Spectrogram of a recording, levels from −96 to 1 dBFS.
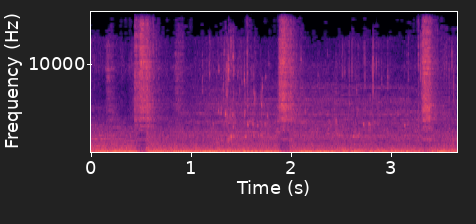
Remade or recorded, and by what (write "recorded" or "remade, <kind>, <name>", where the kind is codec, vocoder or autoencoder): recorded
